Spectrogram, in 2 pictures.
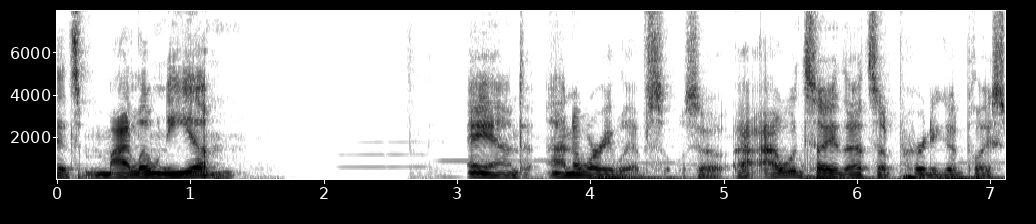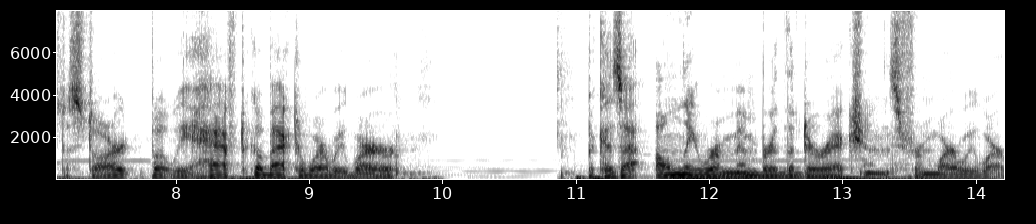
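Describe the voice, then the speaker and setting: A man puts on a raspy character voice at medium pitch, with lively intonation and a moderate pace. Long, frequent pauses break up his speech over background music. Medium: actual play. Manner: casual, joking.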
